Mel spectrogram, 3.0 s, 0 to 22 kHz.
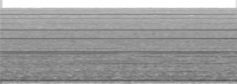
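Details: Continuity tester on a relay switching an inverter via a Victron Smart Battery Protect (220 A), with a bulb loading a weak battery and voltage already low. A steady, unbroken tone shows the relay contacts are closed, before the 90-second shutoff.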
